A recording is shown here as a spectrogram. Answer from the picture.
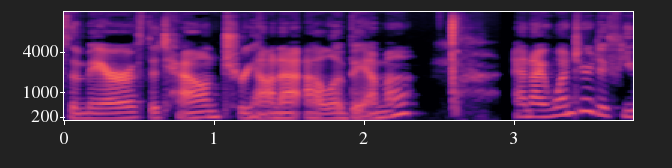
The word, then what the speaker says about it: Triana: It took me a while to learn how to say it, Triana, Alabama.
